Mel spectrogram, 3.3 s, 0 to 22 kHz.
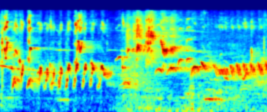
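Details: White-rumped shama singing at a bird-song contest on 12 December 2021: a run of quick repeated whistled notes, then varied rich phrases, with other birds singing behind it.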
